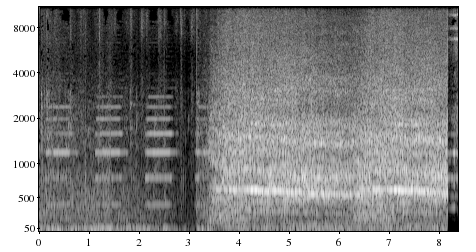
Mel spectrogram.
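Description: Edited sound effects: about four short horn-like toots over a rumble, then, after a brief dip about three seconds in, a long loud rushing noise with a steady whistling tone that falls slightly.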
